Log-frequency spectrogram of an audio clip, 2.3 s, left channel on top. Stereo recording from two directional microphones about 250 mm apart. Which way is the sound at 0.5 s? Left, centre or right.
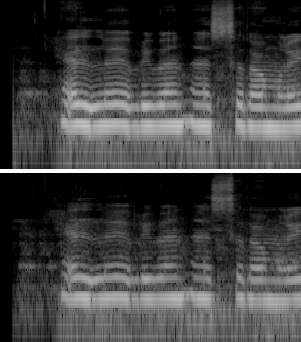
Left.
